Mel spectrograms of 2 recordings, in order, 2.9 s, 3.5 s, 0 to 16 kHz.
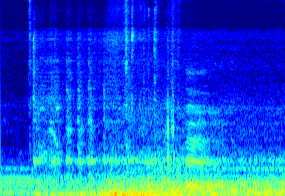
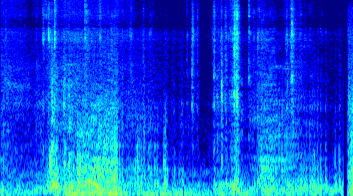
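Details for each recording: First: Mercedes-Benz W124 with Toyota JZ distributor engine, previously no-start with no spark, after replacing water-damaged ECU: brief crank, catches first turn and settles into a steady, even idle; normal start. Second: Mercedes-Benz W124 with distributor-type 1JZ/2JZ swap, previously idling rough: starter churns steadily, about four beats a second, but engine never fires; no spark at plugs, loose corroded connection found, ECU later replaced.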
